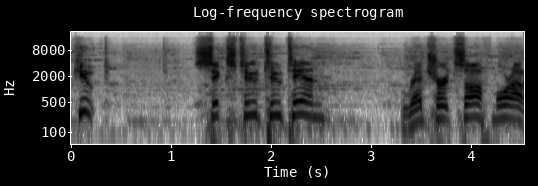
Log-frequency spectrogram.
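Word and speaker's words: Keup: The phonetic spelling in the media guide has it ending in a T. Really? Even though his name ends in a P. K-E-U-P. Yep. Pronounced Cute.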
